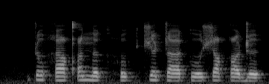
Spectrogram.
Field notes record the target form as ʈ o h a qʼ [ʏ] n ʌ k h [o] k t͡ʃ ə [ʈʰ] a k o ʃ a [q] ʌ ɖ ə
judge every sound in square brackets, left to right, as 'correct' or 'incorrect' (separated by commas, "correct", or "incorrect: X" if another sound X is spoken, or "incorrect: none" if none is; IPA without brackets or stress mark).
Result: correct, correct, incorrect: ʈ, correct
